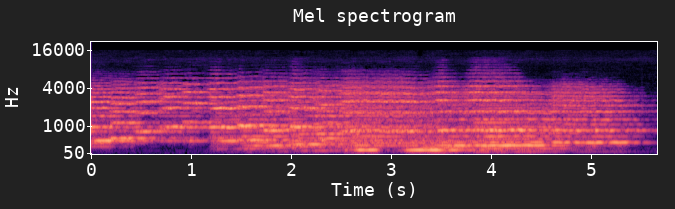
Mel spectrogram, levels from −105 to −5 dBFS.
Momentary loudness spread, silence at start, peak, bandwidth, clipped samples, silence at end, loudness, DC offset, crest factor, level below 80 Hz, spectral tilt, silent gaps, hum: 5 LU; 0 s; -14 dBFS; 11.5 kHz; under 0.1%; 0 s; -26 LUFS; under 0.1%; 12 dB; -68 dBFS; -5 dB/octave; none; none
